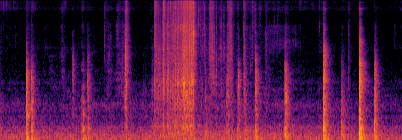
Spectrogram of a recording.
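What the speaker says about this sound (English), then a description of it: "I'm going to have to shuffle these again" Tarot cards being shuffled by hand, with a burst of rapid riffling near the middle among scattered soft taps and knocks, close and fairly quiet.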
